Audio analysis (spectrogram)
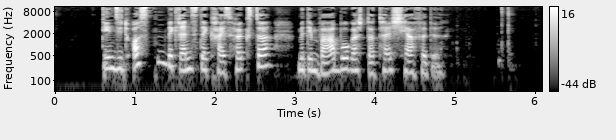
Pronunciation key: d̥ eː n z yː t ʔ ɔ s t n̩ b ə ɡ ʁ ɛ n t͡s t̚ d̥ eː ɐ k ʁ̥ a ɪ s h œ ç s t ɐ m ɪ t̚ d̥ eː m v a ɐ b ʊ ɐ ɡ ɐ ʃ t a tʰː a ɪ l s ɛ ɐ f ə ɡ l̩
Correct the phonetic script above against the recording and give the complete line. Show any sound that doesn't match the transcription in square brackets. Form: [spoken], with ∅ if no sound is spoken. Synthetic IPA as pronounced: d̥ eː n z yː t ʔ ɔ s t n̩ b ə ɡ ʁ ɛ n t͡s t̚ d̥ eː ɐ k ʁ̥ a ɪ s h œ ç s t ɐ m ɪ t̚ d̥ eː m v a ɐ b ʊ ɐ ɡ ɐ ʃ t a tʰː a ɪ l [ʃ] ɛ ɐ f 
